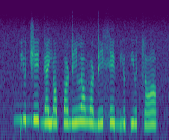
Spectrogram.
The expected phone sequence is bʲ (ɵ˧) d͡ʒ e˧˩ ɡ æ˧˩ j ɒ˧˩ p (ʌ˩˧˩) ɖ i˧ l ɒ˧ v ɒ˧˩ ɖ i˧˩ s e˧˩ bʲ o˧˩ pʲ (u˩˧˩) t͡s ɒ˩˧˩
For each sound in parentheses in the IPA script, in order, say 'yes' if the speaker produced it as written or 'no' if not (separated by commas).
no, no, yes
